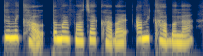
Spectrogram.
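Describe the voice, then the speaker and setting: A stubborn old grandfather grumbles and scolds in this audiobook story, voiced by a woman reader. The voice sits lower than her usual bright high tone. The recording is close and dry. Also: animated, quick pace, no room sound. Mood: grumbling. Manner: peevish, scolding.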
